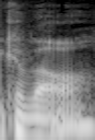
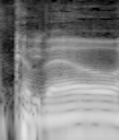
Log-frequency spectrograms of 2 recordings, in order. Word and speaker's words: Cavill: Who was- Henry Cavill, Yeah, he was or Cavell.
